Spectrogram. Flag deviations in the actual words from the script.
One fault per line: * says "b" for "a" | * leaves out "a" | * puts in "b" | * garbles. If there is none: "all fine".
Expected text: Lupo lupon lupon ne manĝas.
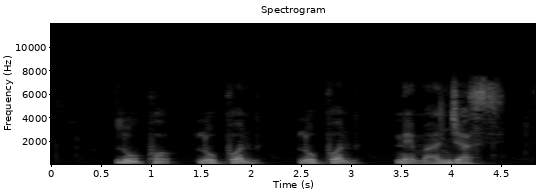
all fine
